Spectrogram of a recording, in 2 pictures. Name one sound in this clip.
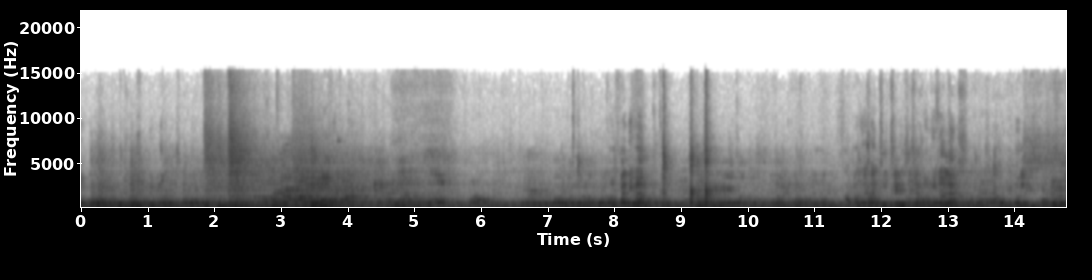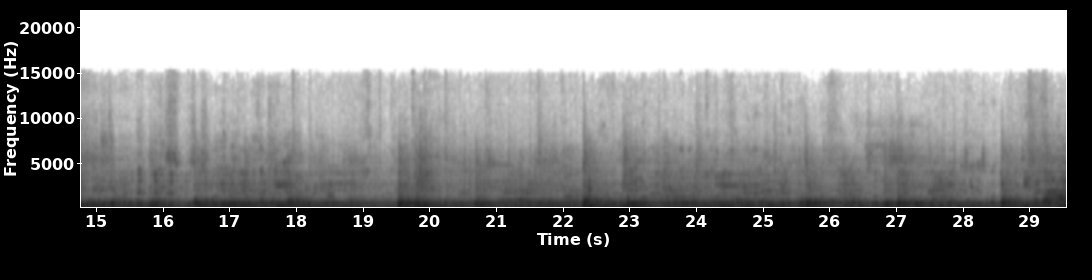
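Paddle rackets hit a ball with sharp pops in a large echoing hall.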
